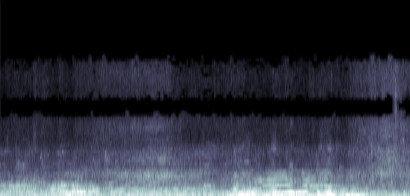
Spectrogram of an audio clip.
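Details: Cattle coming down from a swaying truck, lowing in overlapping harmonic moos, one rising and falling bellow near the end, with murmured voices and a steady background hum.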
